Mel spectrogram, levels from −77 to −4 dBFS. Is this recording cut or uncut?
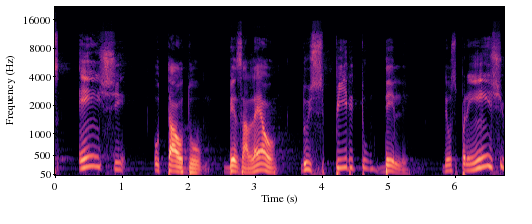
uncut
